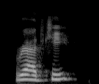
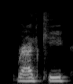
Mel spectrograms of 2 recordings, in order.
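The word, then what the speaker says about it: Radtke: Charles Radke. – Radke. The TKE threw me off, that's why.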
